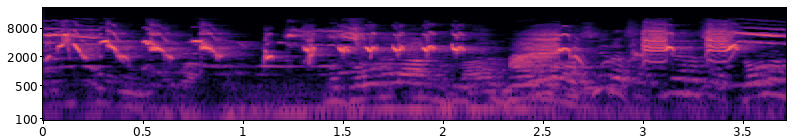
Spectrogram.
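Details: Oriental magpie-robin singing as a training lure for other songbirds; tumbling twittered notes, a short series of quick repeated chirps, then a grating downslurred rasp and high whistled ending.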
